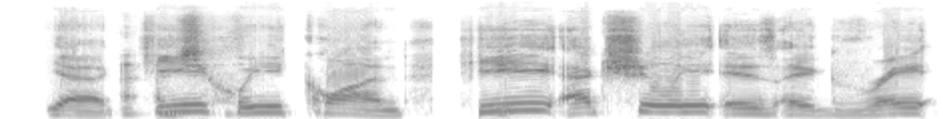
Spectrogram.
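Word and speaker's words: Huy Quan: Hui Kwan. Yeah, Hui Kwan.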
